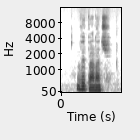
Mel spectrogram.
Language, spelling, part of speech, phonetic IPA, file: Polish, wypalać, verb, [vɨˈpalat͡ɕ], LL-Q809 (pol)-wypalać.wav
